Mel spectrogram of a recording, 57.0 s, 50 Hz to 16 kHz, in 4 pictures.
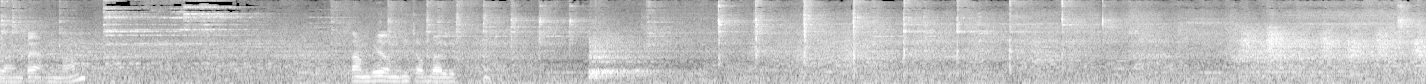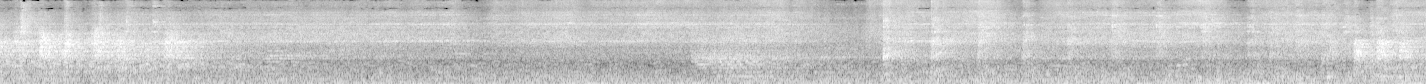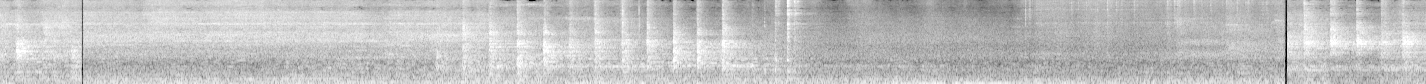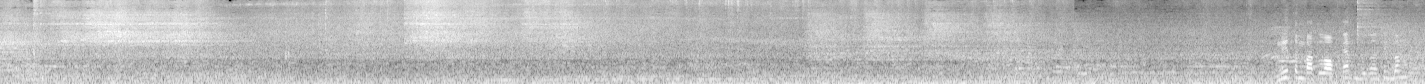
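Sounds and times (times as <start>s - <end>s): indistinct voices of workers: 0.0s - 57.0s
dense noise: 11.2s - 25.0s.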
